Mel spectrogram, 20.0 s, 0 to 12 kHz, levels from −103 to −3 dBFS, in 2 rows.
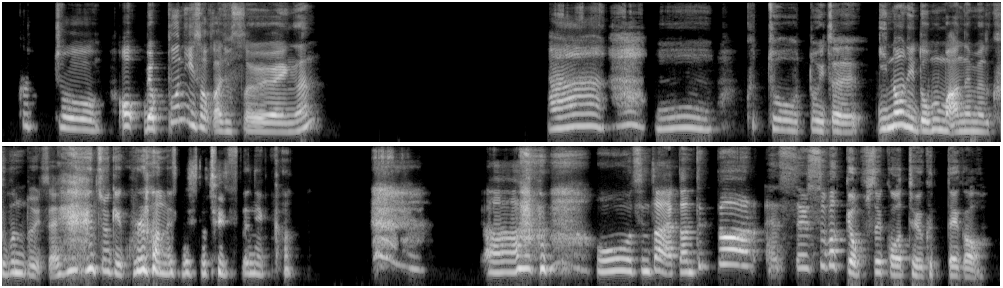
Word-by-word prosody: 그쵸. 230 -7 -5
어 280 0 +1
몇 230 -1 +3
분이서 310 - -2
가셨어요, 180 - -3
여행은? 175 - 0 2.3
아. 260 +3 -1 0.5
어 230 -1 -7 0.3
그쵸. 200 -4 -8
또 200 -1 -5
이제 180 -3 -2
인원이 255 +3 +4
너무 200 +1 0
많으면 185 -2 +1
그분도 215 -1 -4
이제 - - -4 0.3
해주기 260 -8 +2
곤란해질 230 -2 +3
수도 225 +1 0
있으니까. 215 -1 -8 1.9
아. 235 +1 0 0.8
어 260 +1 0
진짜 255 -1 +2
약간 235 +3 0
특별했을 365 -2 +4
수밖에 375 +6 0
없을 235 - 0
것 195 - -2
같아요, 180 -1 -1
그때가. 165 -3 -3
230 Hz, 205 characters per minute, -25 LUFS, 200-265 Hz, 2.3 s, 인원이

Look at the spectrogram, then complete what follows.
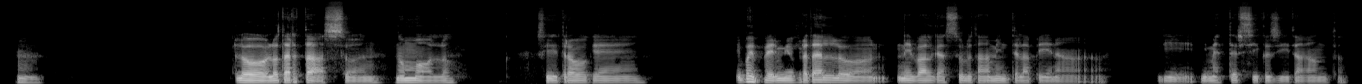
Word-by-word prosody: Mh. 85 -4 -5 2.0
Lo 95 -2 +7
lo 90 - +6
tartasso, 85 -3 +3 0.4
non 95 -1 +3
mollo. 90 0 -2 0.6
Sì, 95 -2 -1
trovo 90 0 +1
che 90 0 -5 0.9
e - - -3
poi - - +4
per 95 -2 +3
mio 95 +1 +3
fratello 95 -4 +1
ne 95 0 +1
valga 90 -1 +1
assolutamente 90 -1 -2
la 85 0 -4
pena 80 -2 -6 0.7
di 80 -2 -6
di 90 - -3
mettersi 90 +1 -3
così 85 -1 -5
tanto 80 0 -8
90 Hz, 105 wpm, -23 LUFS, 85-95 Hz, 2.0 s, Lo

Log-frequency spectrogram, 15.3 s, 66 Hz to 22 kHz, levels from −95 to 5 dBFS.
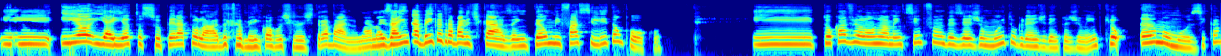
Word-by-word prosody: E 235 -1 -1
e 265 +2 +1
eu 300 0 +9
e 240 -2 +1
aí, 215 -1 +5
eu 230 - +5
estou 240 -1 -7
super 225 0 -2
atolada, 230 -6 0
também, 185 -6 -2
com 200 - -2
a - - +2
rotina 180 -2 -6
de 150 - -15
trabalho, 195 -9 -2
né, 170 +3 -3
mas 205 +3 +1
ainda 285 +6 +5
bem 285 +2 +1
que - - -5
eu - - +3
trabalho 270 -4 +2
de 230 - -16
casa, 195 -5 +3
então 200 +6 +1
me 255 -1 0
facilita 260 +2 -3
um 300 - -4
pouco. 165 - -6 1.1
E 235 0 -2
tocar 260 +5 +1
violão, 270 -3 +1
realmente, 235 -2 -1
sempre 275 +2 -8
foi 290 -2 -6
um 260 - -2
desejo 215 -2 -2
muito 245 +7 -4
grande 190 -5 -4
dentro 160 0 -7
de 155 +1 -10
mim, 155 +6 -5
porque 205 - -3
eu 470 -2 +5 0.2
amo 270 -2 +4
música, 185 - -5
230 Hz, 180 wpm, -24 LUFS, 195-255 Hz, 1.1 s, eu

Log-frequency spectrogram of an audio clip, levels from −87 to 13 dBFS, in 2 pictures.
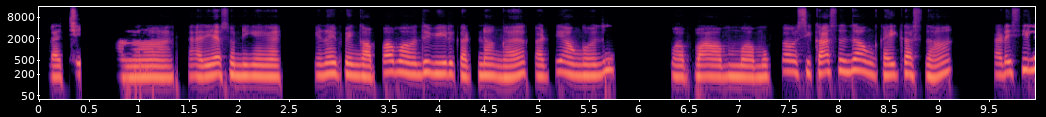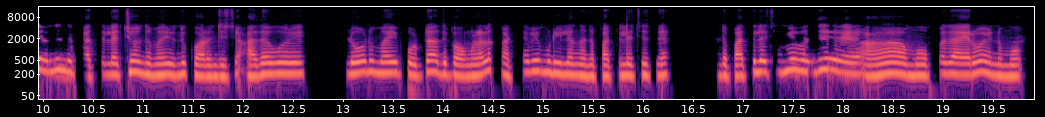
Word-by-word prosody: லட்சியம். 175 +4 -3 0.3
அ - - -8 0.8
நிறையா 180 +3 +3
சொன்னீங்கங்க. 185 -2 +3 0.4
ஏன்னா, 195 +2 +1
இப்ப 205 - -2
எங்க 185 -1 +1
அப்பா, 225 +7 -3
அம்மா 230 -1 +2
வந்து 205 +3 +1
வீடு 210 0 +3
கட்டுனாங்க. 185 -1 +1 0.3
கட்டி 185 +6 -4
அவுங்க 190 -1 +1
வந்து 200 +7 0 0.7
ப 180 - -1 0.2
ப - - +2 0.4
ம 175 -1 +2
முக்காவாசி 225 +5 -3
காசுவந்து 240 +3 +2
அவுங்க 215 -6 -1
கை - - +2
காசுதான். 195 -1 0 0.5
கடைசியில 245 +7 0
வந்து 255 +3 0
இந்த 240 -2 0
ரூ.10,00,000 200 +6 -1
அந்த 210 -2 +1
மாரி 200 +1 +2
வந்து 205 +2 0
குறைஞ்சிச்சு. 180 -2 0
அத 180 +2 +1 0.2
ஒரு 215 0 +3 0.6
லோனுமாரி 225 0 +3
போட்டு 190 +2 0
அது 220 -3 0
இப்ப 195 - 0
அவங்களால 190 +6 +1
கட்டவே 235 +7 -2
முடியலங்க. 205 -4 +1
அந்த 180 - -1
ரூ.10,00,000த்த. 190 +1 -2 0.6
அந்த 190 0 -1
ரூ.10,00,000மே 235 +6 +1
வந்து 240 +4 -1 0.5
ஆ - - +2 0.5
ரூ.30,000வா 210 +3 +1
என்னமோ! 185 -1 0
200 Hz, 145 wpm, -19 LUFS, 185-230 Hz, 0.8 s, நிறையா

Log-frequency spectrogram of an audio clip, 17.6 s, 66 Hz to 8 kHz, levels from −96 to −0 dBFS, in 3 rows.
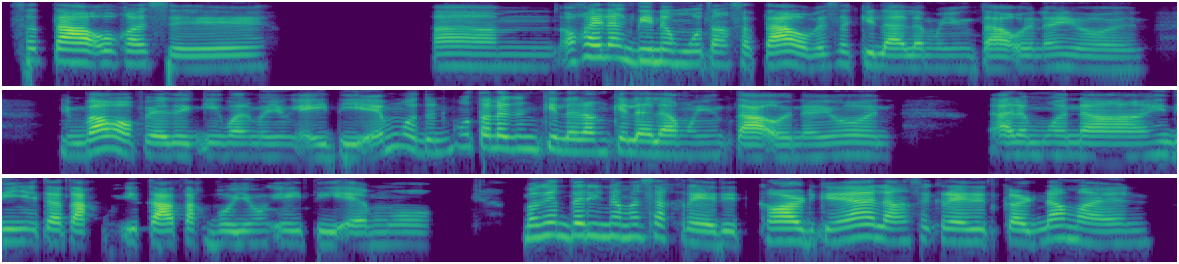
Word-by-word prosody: Sa 280 - -8
tao 260 -3 +7
kasi, 195 -5 -4 0.9
um, 205 -1 -2 0.4
okey 345 - +7
lang 335 - +2
din 265 -1 +4
umatang 240 -2 -5
sa 210 - -7
tao 230 +1 +7
basta 210 +5 -8
kilala 190 -4 -1
mo 190 - -14
yung 190 -1 -13
tao 185 0 0
na 190 +1 -4
'yon, 175 -3 -7 0.5
halimbawa 235 +7 +4
puwedeng 195 -1 -4
iwan 190 -1 -5
mo 185 - -10
yung 185 0 -7
ATM 180 - -2
mo 310 - -4
do'n 230 0 -10
kung 320 +1 -10
talagang 285 -3 +1
kilalang-kilala 235 -5 0
mo 195 - -11
yung 195 0 -15
tao 180 -2 +5
na 175 - -6
'yon, 195 +1 -7 0.5
alam 200 0 -1
mo 200 0 -7
na 190 -1 0
hindi 210 +2 -6
niya 215 0 -8
itatak 195 -2 +3
itatakbo 200 - +2
yung 195 +1 -9
ATM 185 -2 -4
mo. 180 0 -14 0.4
Maganda 300 +2 0
rin 290 -1 -5
naman 280 0 -3
sa 275 - -1
credit 190 -2 -2
card 220 -1 +4
kaya 255 +6 +6
lang 220 -2 0
sa 240 - -11
credit 215 -1 +1
card 205 -1 -1
naman, 200 -5 -2
205 Hz, 185 wpm, -24 LUFS, 190-235 Hz, 0.9 s, tao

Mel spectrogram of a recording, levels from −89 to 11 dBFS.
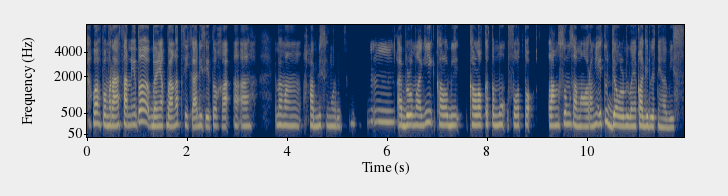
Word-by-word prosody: Wah, 260 - +6
pemerasan 225 +1 +4
itu 285 +5 +4 0.3
banyak 210 0 +2
banget 210 +5 +2
sih, 225 -3 -6
Kak, 195 +2 +1
di 215 - -2
situ, 200 +1 -2
Kak, 195 0 0
heeh, 210 0 -3 0.6
memang 220 -1 -1 0.4
habis 215 +1 -2
semua 205 -1 -4
duit, 195 +1 -10 0.5
hmm. 290 -1 -6 0.2
Belum 225 0 +5
lagi 265 +6 -2
kalau 225 -1 0
bi 225 0 -1 0.2
kalau 225 0 +4
ketemu 235 -1 -2
foto 220 0 -4 0.3
langsung 220 +3 +1
sama 200 -3 0
orangnya, 205 +4 -2
itu 305 - -2
jauh 215 -3 +5
lebih 205 0 +1
banyak 205 +1 -2
lagi 210 -1 +4
duitnya 200 -1 0
habis. 180 +1 -9
220 Hz, 165 wpm, -24 LUFS, 205-230 Hz, 0.6 s, Wah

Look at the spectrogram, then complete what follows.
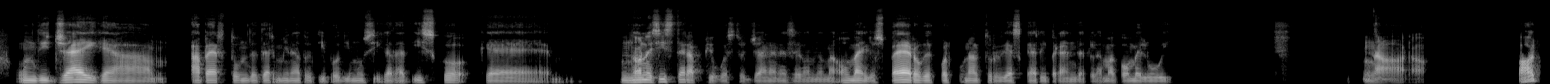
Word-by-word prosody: un 95 -1 +1
DJ 100 +3 +7
che 90 +2 0
ha 85 -3 -1 0.4
aperto 100 -1 +2
un 90 - -4
determinato 90 0 -4
tipo 80 - -7
di 85 0 -8
musica 90 +1 -4
da - - -4
disco - - 0
che 75 -6 -4 0.7
non 105 +3 +4
esisterà 110 0 +2
più - - -9
questo 75 - -9
genere 80 +1 -6
secondo 75 -1 -9
me, 75 - -6
o 95 - -4
meglio, 90 -3 +1
spero 100 +3 +7
che 90 -1 -2
qualcun 90 0 -6
altro 90 -1 -4
riesca 85 +1 -2
a - - 0
riprenderla, 70 +2 -7
ma - - -5
come 85 0 -3
lui 80 0 -6 1.9
No - - 0 0.3
no. - - -8 0.9
Poi - - +5
85 Hz, 135 wpm, -26 LUFS, 80-95 Hz, 1.9 s, DJ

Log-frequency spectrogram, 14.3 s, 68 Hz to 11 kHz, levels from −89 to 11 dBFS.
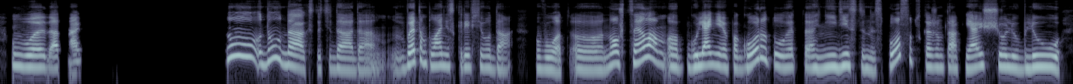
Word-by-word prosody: Вот. 195 -2 +1
А 180 - +2
так - - -1 1.9
Ну 365 -3 +2
ну 305 +8 -1
да, 210 -5 +4
кстати, 175 +1 -13
да, 170 -2 -1
да, 160 0 -6 0.2
м, 160 +2 -11
в 225 - -1
этом 260 +2 +5
плане, 210 -2 0
скорее 200 -1 -4
всего, 190 -1 -6
да. 170 - -5 0.3
Вот. 175 -2 -2
А, 165 -1 -3
но 220 +9 +2
в 235 - -7
целом, 275 -1 +3
а, 195 -3 0
гуляние 205 +1 +4
по 185 0 -4
городу- 210 - 0
это 190 -1 -4
не 185 +3 -1
единственный 190 -4 -2
способ, 295 - -2
скажем 195 -1 -4
так. 185 -2 -2
Я 180 0 +3
еще 205 -1 0
люблю, 190 0 +1
195 Hz, 140 wpm, -23 LUFS, 180-220 Hz, 1.9 s, этом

